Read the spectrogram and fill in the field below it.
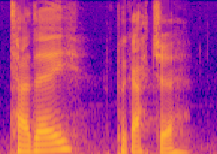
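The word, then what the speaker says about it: Tadej Pogačar: But Tadej Pogacar.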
